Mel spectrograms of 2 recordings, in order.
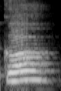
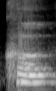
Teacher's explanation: क हा पूर्ण स्फोटक व्यंजन आहे आणि अर्धस्फोटक व्यंजन हा ख आहे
